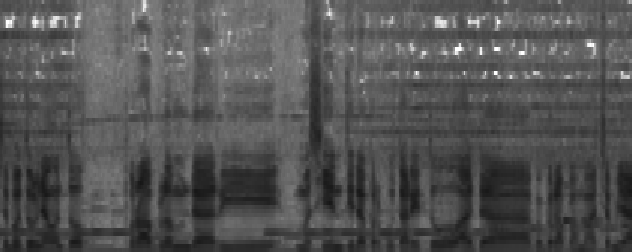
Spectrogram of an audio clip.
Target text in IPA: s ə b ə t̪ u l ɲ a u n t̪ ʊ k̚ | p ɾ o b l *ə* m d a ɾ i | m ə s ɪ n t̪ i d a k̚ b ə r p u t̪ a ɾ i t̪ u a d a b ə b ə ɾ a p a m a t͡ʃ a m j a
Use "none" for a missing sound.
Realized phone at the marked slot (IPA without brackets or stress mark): ə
